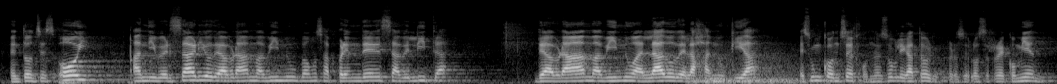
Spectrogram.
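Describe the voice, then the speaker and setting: A man, a rabbi giving a sermon and telling a story, lively and acting out the characters' voices. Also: fairly high pitch, a little hiss or hum. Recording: long hall reverb.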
